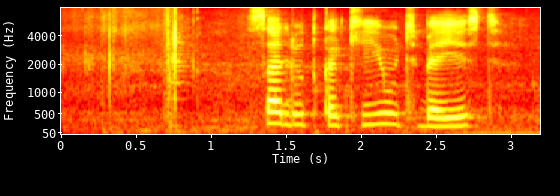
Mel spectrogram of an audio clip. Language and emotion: Russian, neutral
